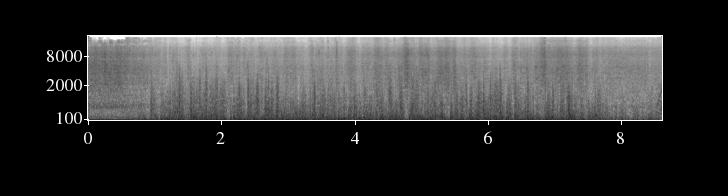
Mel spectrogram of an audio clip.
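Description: A sailboat motors down a channel under engine power, a steady low engine drone mixed with heavy wind buffeting the microphone throughout.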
